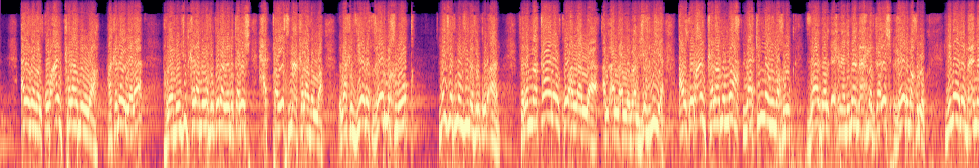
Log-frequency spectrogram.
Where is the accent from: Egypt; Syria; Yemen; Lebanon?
Yemen; لكن مثلا أضرب لك مثال عندنا في اليمن يختلف الحال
